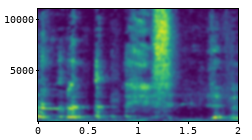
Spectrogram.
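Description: Several people chuckling and laughing together; the laughter dies down about half a second in and a short burst of it comes back near the end.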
